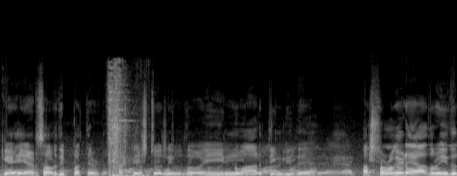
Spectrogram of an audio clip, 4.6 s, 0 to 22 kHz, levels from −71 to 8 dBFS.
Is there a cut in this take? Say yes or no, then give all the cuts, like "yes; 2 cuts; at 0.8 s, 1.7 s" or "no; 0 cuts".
yes; 1 cut; at 1.1 s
